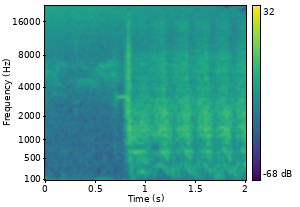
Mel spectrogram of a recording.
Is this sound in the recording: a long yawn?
no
